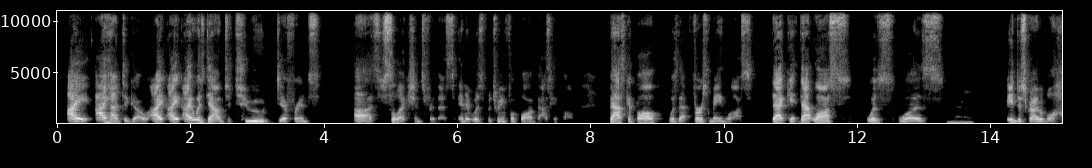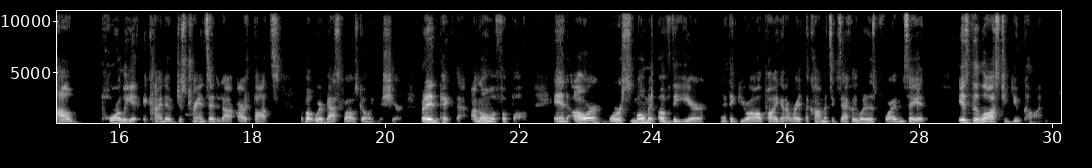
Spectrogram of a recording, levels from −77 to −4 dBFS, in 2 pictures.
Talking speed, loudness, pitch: 195 wpm, -24 LUFS, 150 Hz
